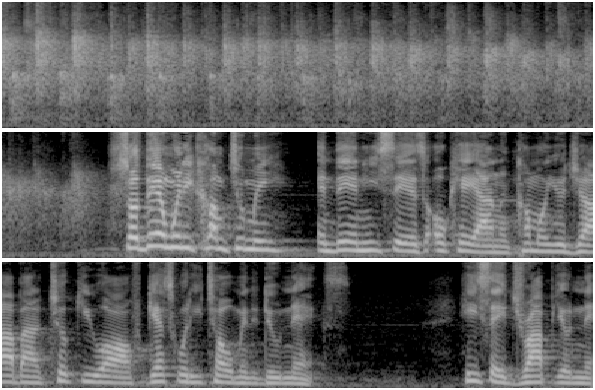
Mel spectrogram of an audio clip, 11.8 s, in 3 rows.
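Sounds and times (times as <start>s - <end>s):
audience clapping in a steady rhythmic beat: 0.0s - 4.8s
speech: 4.8s - 10.2s, 11.0s - 11.8s.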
